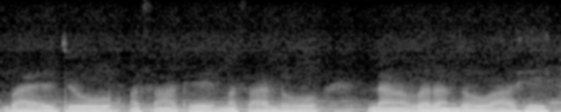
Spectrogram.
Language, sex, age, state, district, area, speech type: Sindhi, female, 30-45, Gujarat, Junagadh, rural, spontaneous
